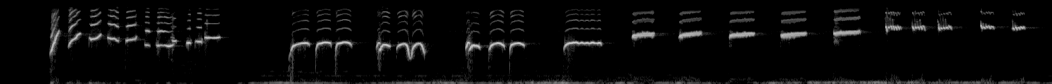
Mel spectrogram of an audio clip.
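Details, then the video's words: Magpie-robin training audio for a bird that has stopped singing: clear whistled notes repeated in steady series, shifting from lower doubled notes to higher, thinner pure whistles, with faint low rumble beneath. "Audio Refleksi atau latihan untuk burung murai yang mogok bunyi"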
